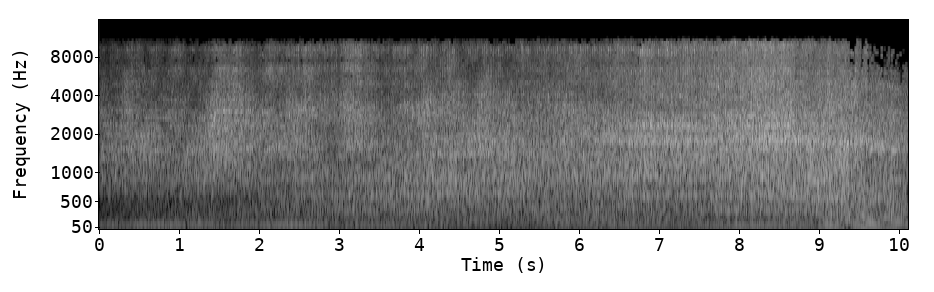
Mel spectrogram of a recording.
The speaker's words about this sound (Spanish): Circulan con el coche por una estrecha carretera.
